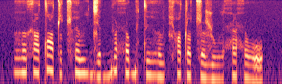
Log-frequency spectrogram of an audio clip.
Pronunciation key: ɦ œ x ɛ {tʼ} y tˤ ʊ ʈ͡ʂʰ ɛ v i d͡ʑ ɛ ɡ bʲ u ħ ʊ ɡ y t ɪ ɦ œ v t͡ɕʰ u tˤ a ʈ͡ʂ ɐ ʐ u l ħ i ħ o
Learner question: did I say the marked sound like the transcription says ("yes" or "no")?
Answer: no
